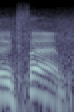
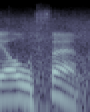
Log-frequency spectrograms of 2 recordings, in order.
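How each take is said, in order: First: Old sounds like 'Oud', with no clear L. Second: Old is said with a clear L sound. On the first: The speaker calls it wrong. "not Oud. I'm from Somerset, we talk weird" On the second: The speaker calls it right. "Or the Old Firm"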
